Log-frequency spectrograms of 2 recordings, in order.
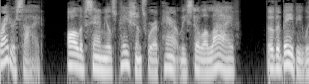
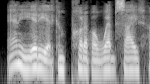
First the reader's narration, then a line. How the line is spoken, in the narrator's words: I growled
